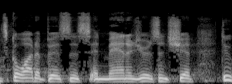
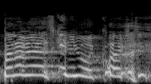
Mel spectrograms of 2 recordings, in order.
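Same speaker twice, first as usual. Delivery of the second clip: high laughing blubber; imitating crying. Owner to Gordon after hearing his dad died, mock sob. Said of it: "he fucking starts crying".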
